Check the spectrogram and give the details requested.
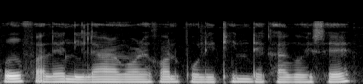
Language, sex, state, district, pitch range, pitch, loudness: Assamese, male, Assam, Sonitpur, 115-125 Hz, 120 Hz, -16 LUFS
